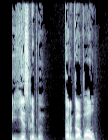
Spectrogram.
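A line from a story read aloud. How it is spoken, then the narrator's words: Laughing mother. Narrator (Russian): рассмеялась мама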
